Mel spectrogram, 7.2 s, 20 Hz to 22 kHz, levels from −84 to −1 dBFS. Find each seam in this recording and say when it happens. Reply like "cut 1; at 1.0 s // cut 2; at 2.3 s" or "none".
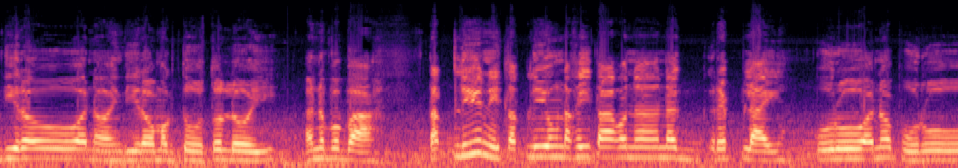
none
